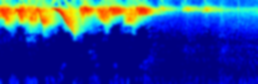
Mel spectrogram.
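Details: Bananaquit, locally sibite 'rabo torno', delivering its 'belga' song style: a short, very high, sizzling phrase of quick downward-sweeping notes, fading into faint thin tail notes.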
